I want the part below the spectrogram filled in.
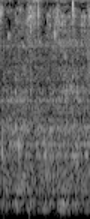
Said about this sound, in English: So all I'm doing is just adding water to this.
